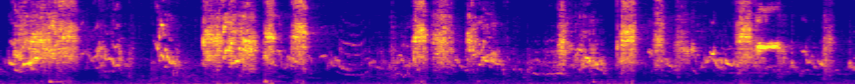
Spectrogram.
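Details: Two budgies of a breeding pair give loud grating squawks and chirps, with long harsh bursts at the start and shorter whistled chirps after, over a faint background hum.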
